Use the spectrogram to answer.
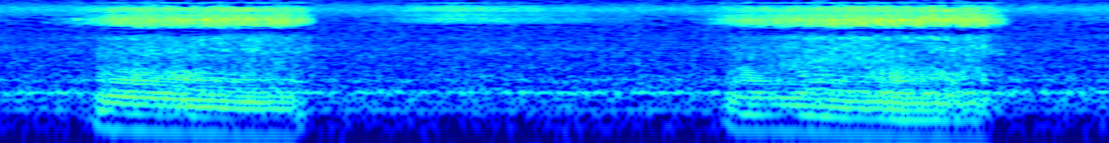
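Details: Snoring.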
